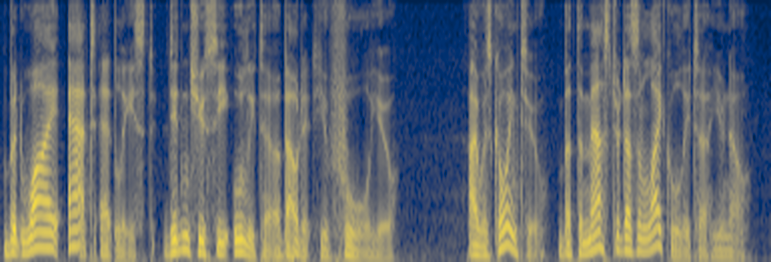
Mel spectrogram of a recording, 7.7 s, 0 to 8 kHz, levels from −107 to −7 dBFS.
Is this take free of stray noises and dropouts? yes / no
yes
